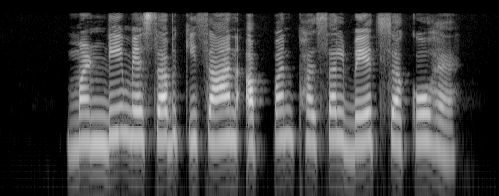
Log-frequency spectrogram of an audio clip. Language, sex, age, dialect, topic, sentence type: Magahi, female, 41-45, Southern, agriculture, question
